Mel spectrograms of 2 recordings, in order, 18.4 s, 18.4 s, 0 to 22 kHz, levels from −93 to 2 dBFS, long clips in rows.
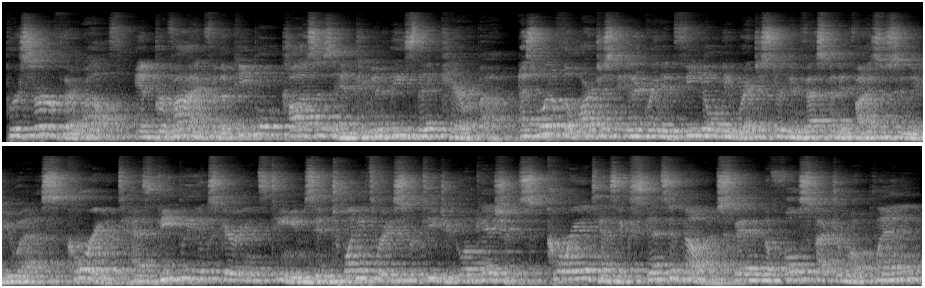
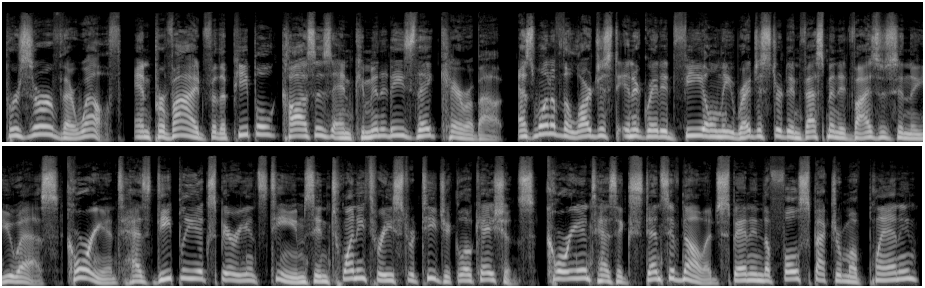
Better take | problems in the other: second | off-mic speech; far // room echo; noticeable; dies away in 1.5 s

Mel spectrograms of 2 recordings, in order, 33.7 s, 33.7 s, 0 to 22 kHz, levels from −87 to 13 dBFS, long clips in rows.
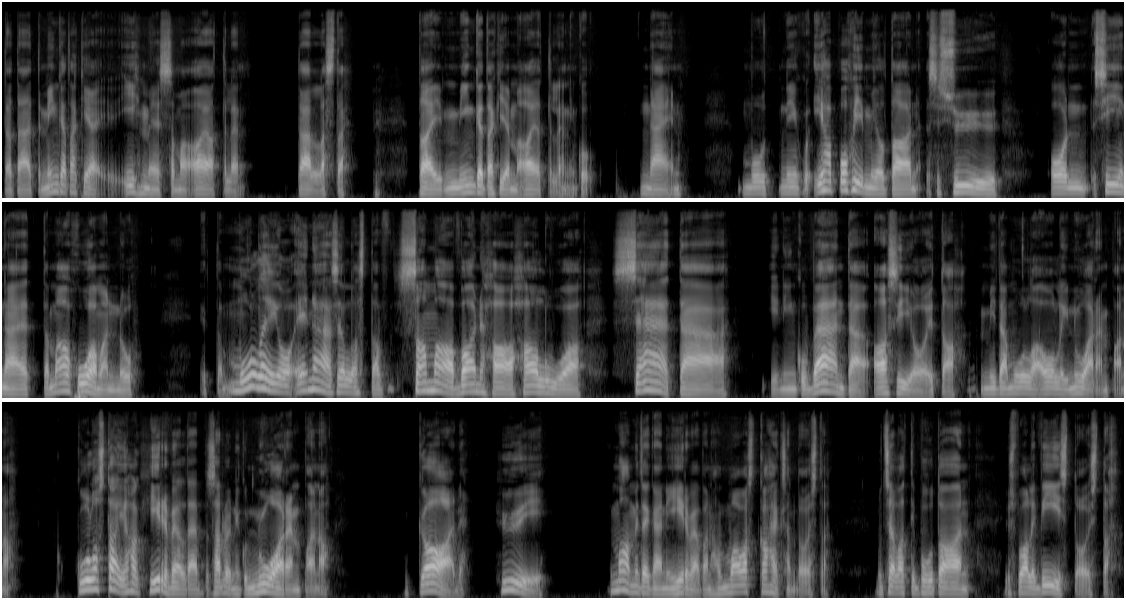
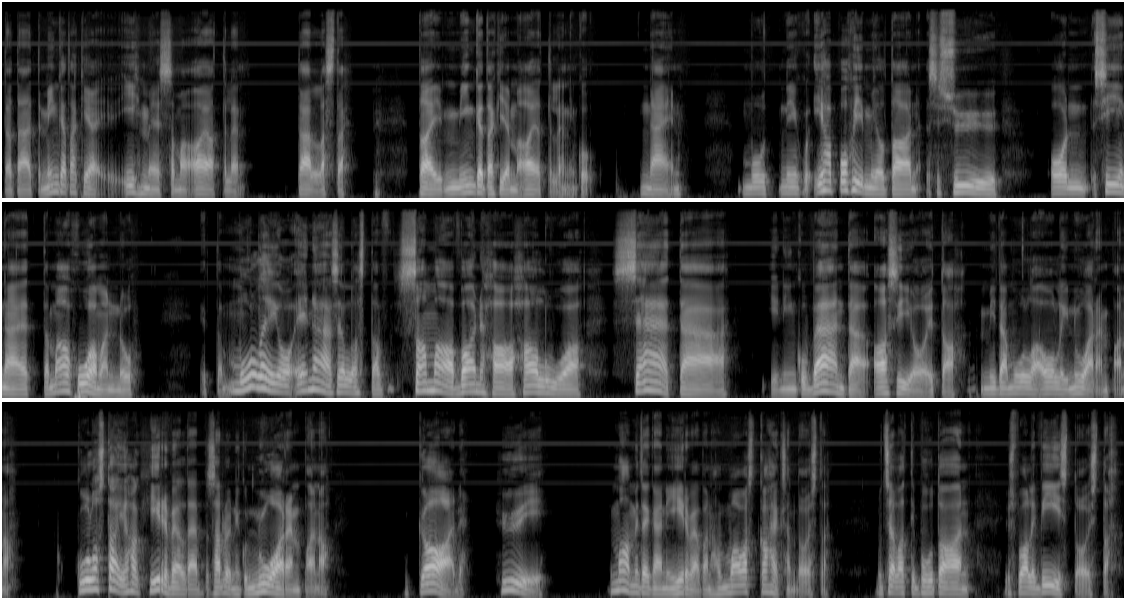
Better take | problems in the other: first | high-pitched whine; faint; throughout; 9 kHz, 35 dB below the speech

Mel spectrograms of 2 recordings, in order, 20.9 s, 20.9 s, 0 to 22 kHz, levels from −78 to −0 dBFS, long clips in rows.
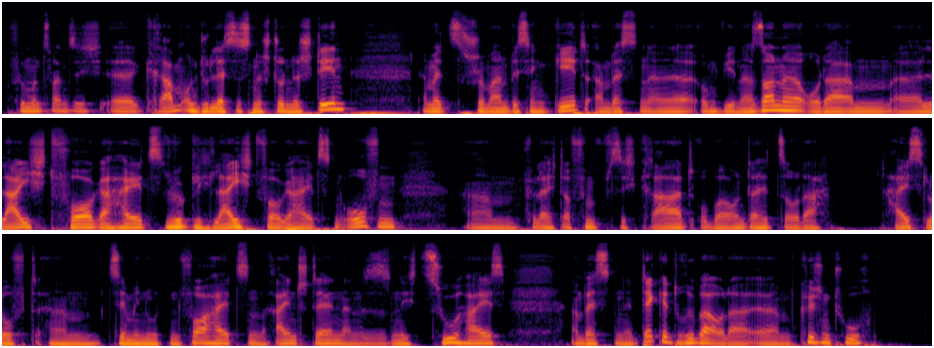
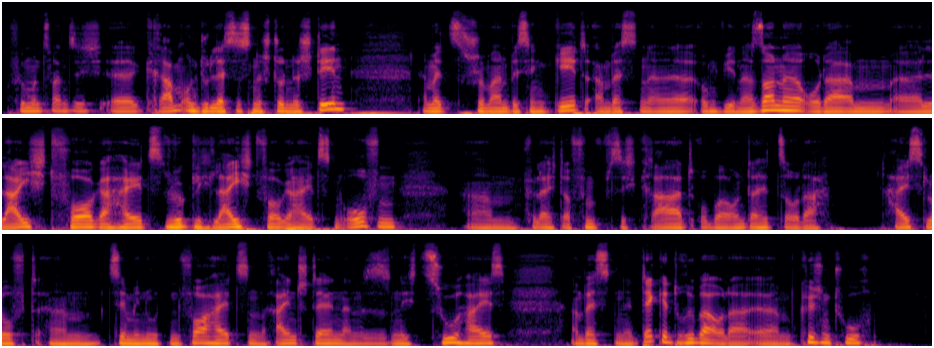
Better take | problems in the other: neither | none

